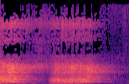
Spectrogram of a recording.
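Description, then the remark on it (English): A dog named Bim barks and snarls ferociously while fighting a rattlesnake, in two long, rough bursts separated by a brief pause, loud, with no voices. “The rattler sees Bim. They're going to fight.”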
